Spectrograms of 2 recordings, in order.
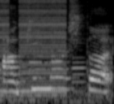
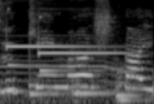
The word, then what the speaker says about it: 空きました: No, the pronunciation is not akimashita, it's sukimashita.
